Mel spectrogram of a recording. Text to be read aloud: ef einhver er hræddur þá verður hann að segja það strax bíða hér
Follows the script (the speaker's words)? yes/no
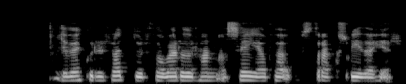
yes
